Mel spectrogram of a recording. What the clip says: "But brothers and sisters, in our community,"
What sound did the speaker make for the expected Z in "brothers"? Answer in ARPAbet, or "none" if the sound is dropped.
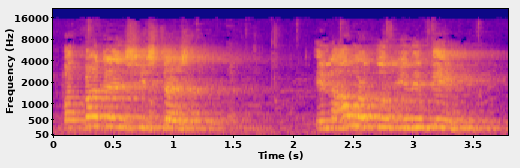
none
